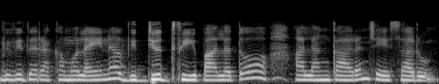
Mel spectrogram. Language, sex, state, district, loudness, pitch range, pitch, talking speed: Telugu, female, Andhra Pradesh, Guntur, -16 LUFS, 205-235 Hz, 215 Hz, 95 wpm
